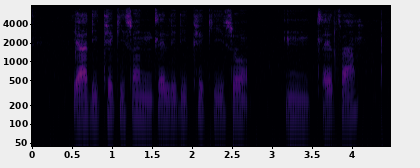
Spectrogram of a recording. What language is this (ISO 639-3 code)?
tsn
